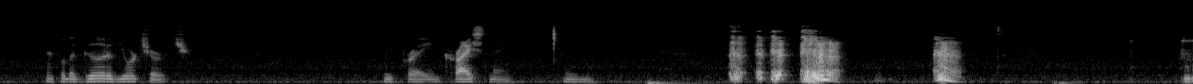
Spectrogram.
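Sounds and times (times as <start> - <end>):
speech: 0.5 - 2.0, 3.8 - 6.0
person clearing throat during a church service: 7.3 - 8.5, 9.3 - 9.7.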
